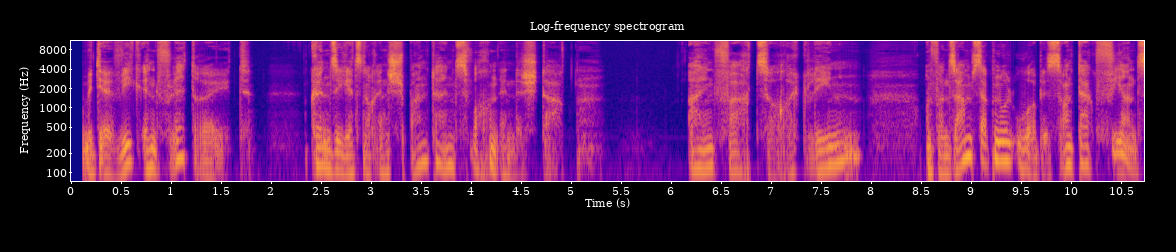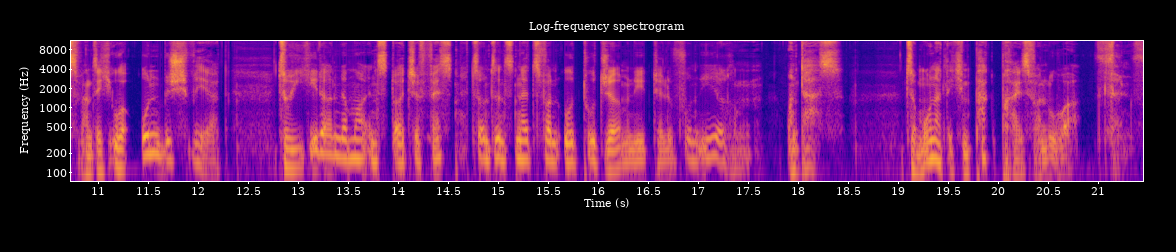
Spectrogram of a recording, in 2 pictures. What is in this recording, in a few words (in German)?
Werbung; O2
